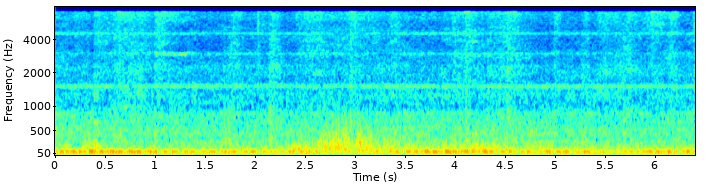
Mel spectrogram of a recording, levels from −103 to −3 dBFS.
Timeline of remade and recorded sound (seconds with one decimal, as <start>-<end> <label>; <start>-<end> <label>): 0.0-1.7 remade; 1.7-2.6 recorded; 2.6-3.8 remade; 3.8-4.9 recorded; 4.9-6.4 remade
